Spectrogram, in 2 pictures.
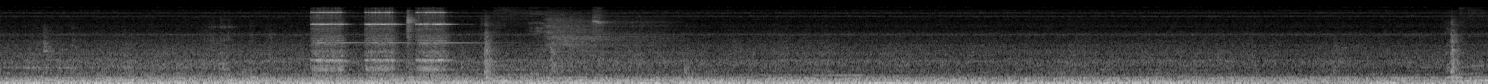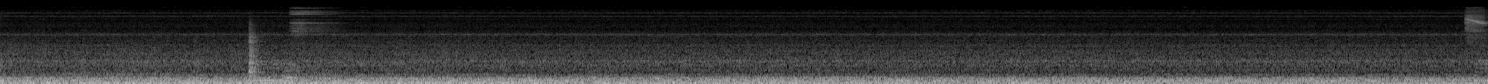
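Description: Cab of an NS SGM Sprinter electric multiple unit running along the line: a steady low rumble of wheels on rail, easing off slightly over the stretch. About three seconds in, a quick series of about four electronic beeps sounds in the cab.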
